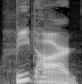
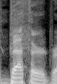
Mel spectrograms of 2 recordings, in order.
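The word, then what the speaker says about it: Beathard: Beat hard. – Dude. – Is that how you pronounce it? – No, it's Bethard, right? – Yeah, Bethard.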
